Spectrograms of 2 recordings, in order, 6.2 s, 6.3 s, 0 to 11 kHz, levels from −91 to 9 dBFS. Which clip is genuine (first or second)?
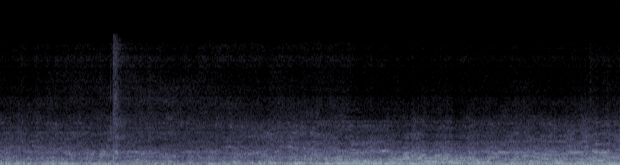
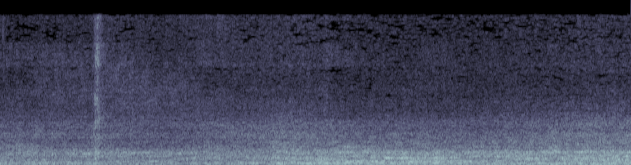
second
